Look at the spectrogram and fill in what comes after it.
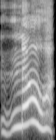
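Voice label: "no" spoken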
